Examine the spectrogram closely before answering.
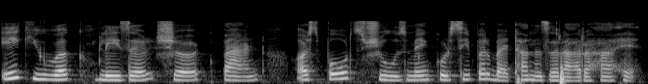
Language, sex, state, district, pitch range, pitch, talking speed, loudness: Hindi, female, Uttar Pradesh, Lalitpur, 195-225 Hz, 205 Hz, 150 wpm, -20 LUFS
